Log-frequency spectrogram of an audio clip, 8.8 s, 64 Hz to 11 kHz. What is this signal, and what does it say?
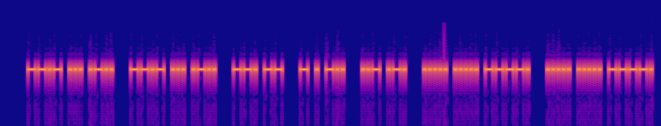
Morse code, heard as a keyed tone, about 34 wpm, 650 Hz. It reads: QSL QSL GM TED UR 559 559
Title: SOTA QSO Practice 35wpm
